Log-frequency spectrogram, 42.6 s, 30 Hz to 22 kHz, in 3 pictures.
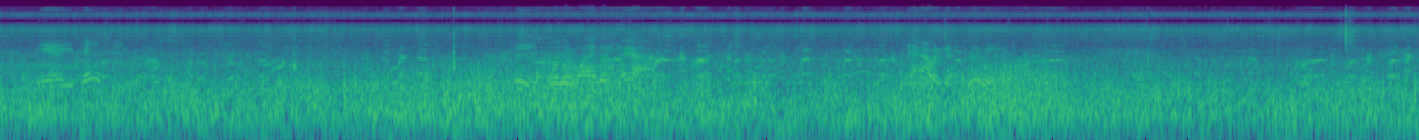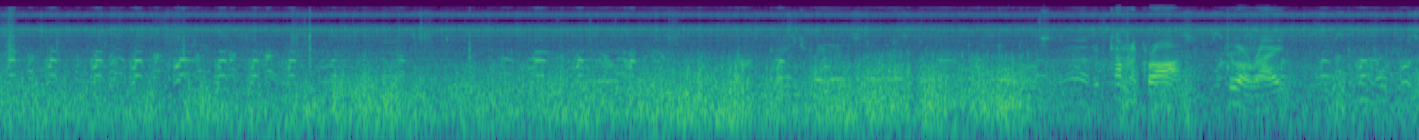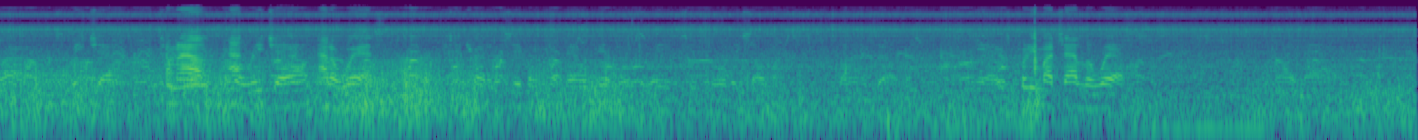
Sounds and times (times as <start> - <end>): Sailboat, sailing ship: 0.0 - 42.5
Speech: 0.4 - 1.3, 5.1 - 6.6, 24.2 - 27.1, 28.0 - 32.2, 32.9 - 36.2, 38.1 - 39.7.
